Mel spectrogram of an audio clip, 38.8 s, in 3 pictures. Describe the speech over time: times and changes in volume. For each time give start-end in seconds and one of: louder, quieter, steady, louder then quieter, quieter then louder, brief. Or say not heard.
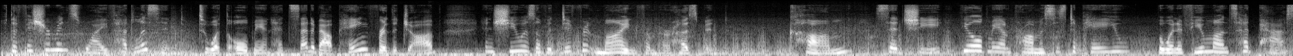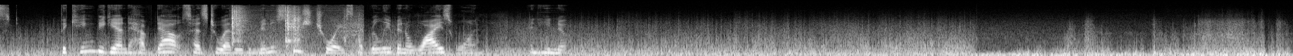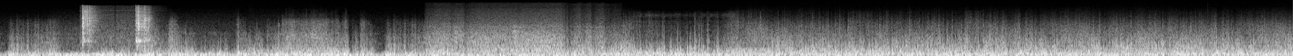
0.0-18.6 steady.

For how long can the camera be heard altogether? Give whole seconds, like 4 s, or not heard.
2 s.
